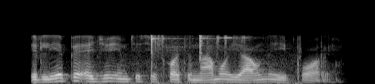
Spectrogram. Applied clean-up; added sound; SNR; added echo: none; Shatter / Crushing; 9 dB; none.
